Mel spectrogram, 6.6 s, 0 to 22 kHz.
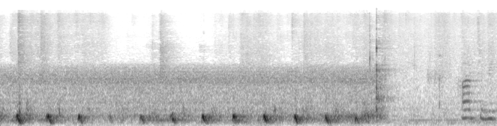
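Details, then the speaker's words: Fetal heartbeat on 4D/anomaly ultrasound of a baby boy: rapid regular whooshing pulses, rate 148 per minute, regular and within normal range; normal fetal heartbeat. "is regular and the heart rate now it's 148 and this is within normal range"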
